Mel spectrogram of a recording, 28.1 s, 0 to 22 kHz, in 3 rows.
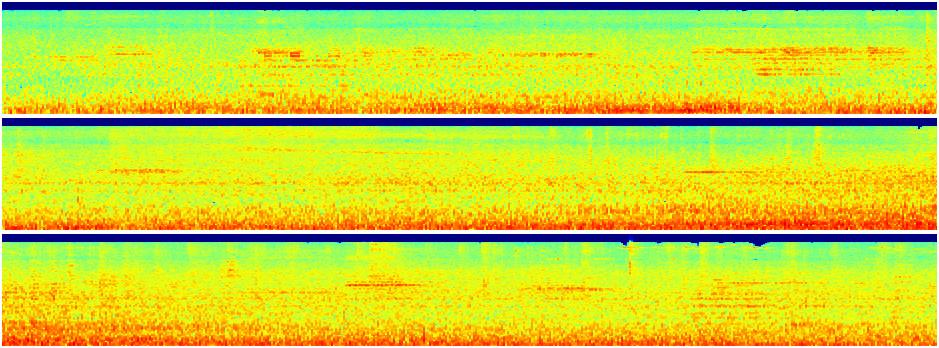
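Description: WAP-4 electric locomotive and its express train rolling in along the platform: a steady rumble of wheels on rails that grows loudest about two-thirds of the way in as the locomotive passes, then the coaches rolling by.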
